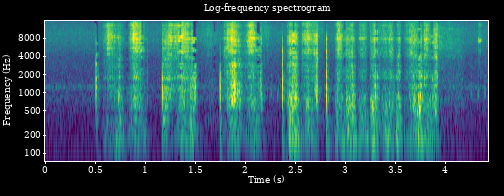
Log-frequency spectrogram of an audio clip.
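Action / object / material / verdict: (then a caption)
scrape / chalk stick on a framed chalkboard / chalk / none. A white chalk stick scratches and rubs across the dark writing surface of a small tabletop chalkboard with a wood-look frame, held still by one hand while the other writes "Thank you all!!!! Please." Short bursts of dry, raspy scraping start and stop with each stroke, separated by brief quiet gaps.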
